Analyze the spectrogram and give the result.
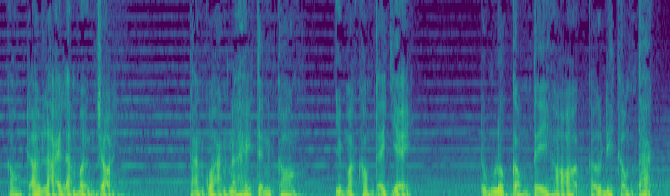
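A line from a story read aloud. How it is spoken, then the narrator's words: Soft voice. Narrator (Vietnamese): dì Hải khẽ nói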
